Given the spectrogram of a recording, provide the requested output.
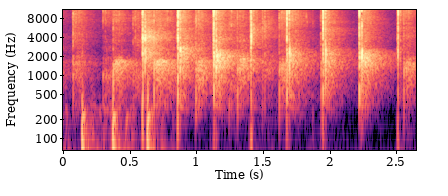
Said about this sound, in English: more live hand clap. One more. Let's get one more.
